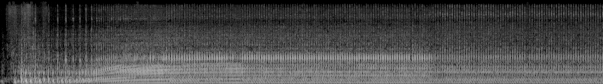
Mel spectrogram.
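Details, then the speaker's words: Shindaiwa backpack leaf blower, two-stroke, after repairing a no-start: fires, climbs quickly to a steady high buzz and holds it evenly without stumbling. Normal running. "so it turns out this blower is an absolute monster when it comes to blowing leaves"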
